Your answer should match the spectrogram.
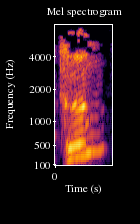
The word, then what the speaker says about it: thướng: Mà ở cái nghĩa động từ thì họ đọc là thướng, thướng là đi lên, mà nghĩa trạng từ là ở trên. Một chữ đó thôi, nhưng mà khi mà nó là trạng từ mình đọc là thượng, mà khi nó là động từ mình đọc là thướng.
